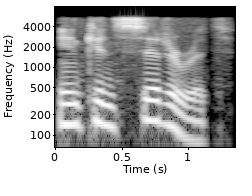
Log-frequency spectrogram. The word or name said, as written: inconsiderate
